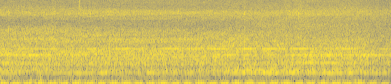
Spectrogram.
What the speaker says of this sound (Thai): จะเป็นบรรยากาศของสถานีรถไฟนครลำปางนะครับท่ามกลางฝนตกปล่อยๆนะครับ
